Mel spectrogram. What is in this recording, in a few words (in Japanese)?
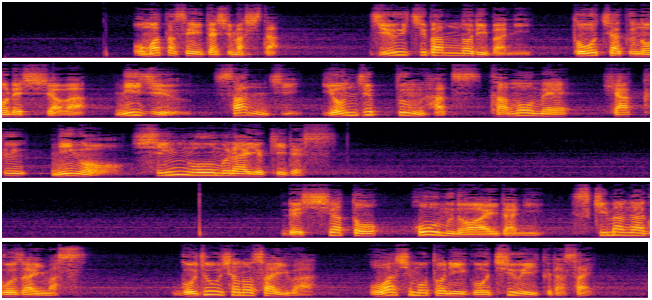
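11番のりば接近放送, 男声, 西九州新幹線ホーム 自動放送; 11番のりば接近放送（かもめ102号 新大村行き）; 九州新幹線同様、列車がホームに差し掛かったら放送が流れます。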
